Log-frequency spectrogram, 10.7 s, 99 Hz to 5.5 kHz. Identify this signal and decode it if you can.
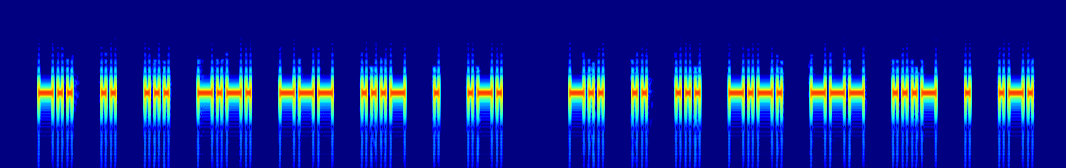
Morse code, heard as a keyed tone, about 25 wpm, spaced as for 18 wpm, 600 Hz. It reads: DISCOVER DISCOVER
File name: DIS8 18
